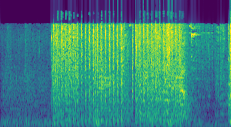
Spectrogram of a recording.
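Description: An automatic gun fires in rapid bursts.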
